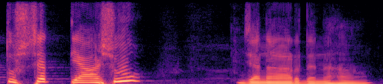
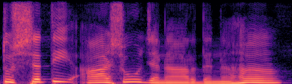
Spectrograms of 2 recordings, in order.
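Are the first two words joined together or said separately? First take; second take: joined; separate. First: The first two words are run together quickly. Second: The first two words are said separately. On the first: "fast बोलेंगे तो तुष्यत्याशु बन जाता है" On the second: "आप तुष्यति आशु भी बोलो"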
